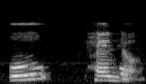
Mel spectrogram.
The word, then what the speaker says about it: Upendo: This is how we say, oh, Upendo, Upendo, Upendo.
